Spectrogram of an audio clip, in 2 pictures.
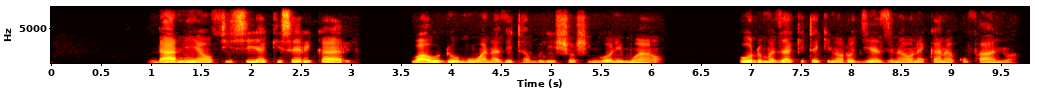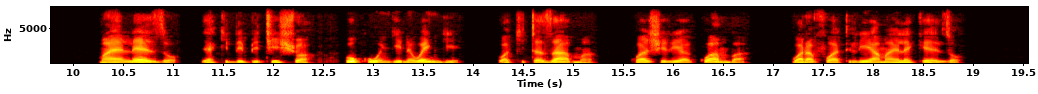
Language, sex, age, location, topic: Swahili, male, 18-24, Kisii, government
